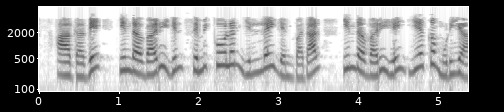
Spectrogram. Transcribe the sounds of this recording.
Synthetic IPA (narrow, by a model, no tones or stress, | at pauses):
aːɣɐʋeː | ɪnd̪ɐʋɐɾɪjɪnsɛmɪkːoːlɐnɪlːɐɪɛnbɐðaːl | ɪnd̪ɐʋɐɾɪjɐɪɪjɐkːɐmʊɽɪjaː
